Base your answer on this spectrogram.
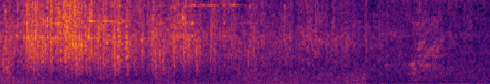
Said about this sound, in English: Did somebody drop a bomb on us or something?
